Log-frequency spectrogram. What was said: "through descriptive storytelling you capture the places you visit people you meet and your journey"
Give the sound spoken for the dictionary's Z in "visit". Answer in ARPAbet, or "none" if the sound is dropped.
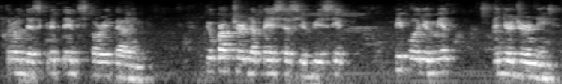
S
